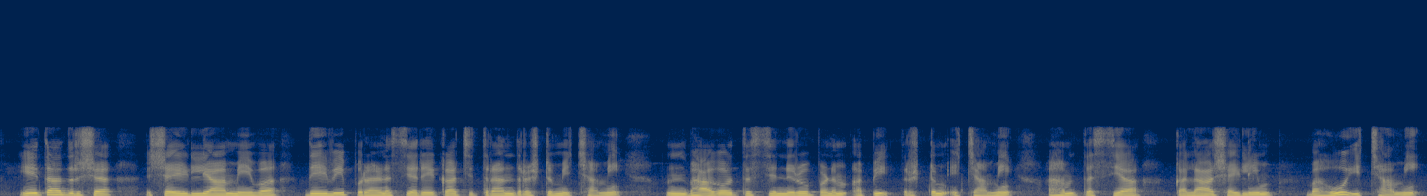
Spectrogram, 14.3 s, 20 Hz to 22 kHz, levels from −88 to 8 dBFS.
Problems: none marked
